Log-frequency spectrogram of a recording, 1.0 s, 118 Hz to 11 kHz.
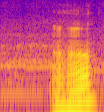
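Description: Fiat 131 Abarth engine in the Forza racing game, rising into a loud drifting roar with a handbrake pull, a brief surge lasting about half a second over a steady quieter engine drone.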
